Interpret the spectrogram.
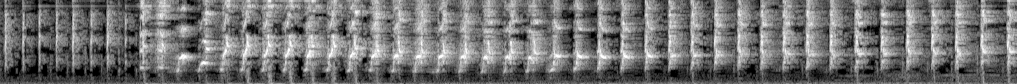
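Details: Lovebird singing a long ngekek trill, used as a master recording for training birds: a rapid, sustained series of harsh, high chattering notes, about three per second's beat blurring into a continuous buzzy trill lasting the whole clip.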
